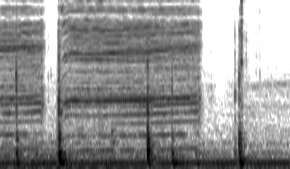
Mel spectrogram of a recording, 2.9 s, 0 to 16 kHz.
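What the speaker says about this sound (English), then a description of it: "we've got all these screws that we need to remove now" Small screws being removed from a Samsung Galaxy S20 phone with an electric screwdriver, a steady whirring motor punctuated by a few soft clicks and taps, close and quiet.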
